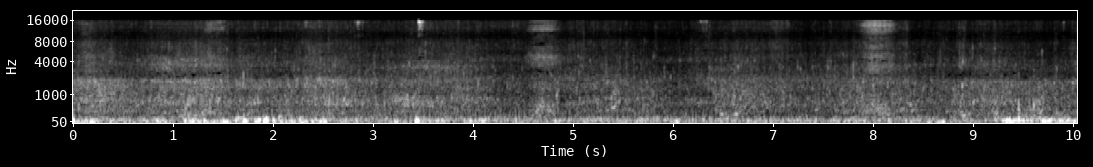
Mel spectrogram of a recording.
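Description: Small waves lapping against a rocky, gravelly shoreline, with a low rumble of wind on the microphone.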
